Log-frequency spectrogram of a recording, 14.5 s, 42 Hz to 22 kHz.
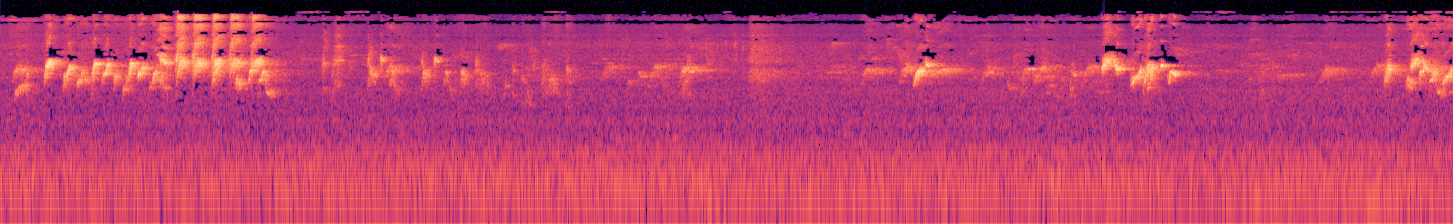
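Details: Caged red-whiskered bulbul of the Sông Kon line, just out of its wild plumage, sings ché in morning sun in Vietnam, April 2022. An opening burst of rapid chirps and warbles gives way to a long quiet spell, then scattered bright phrases.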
